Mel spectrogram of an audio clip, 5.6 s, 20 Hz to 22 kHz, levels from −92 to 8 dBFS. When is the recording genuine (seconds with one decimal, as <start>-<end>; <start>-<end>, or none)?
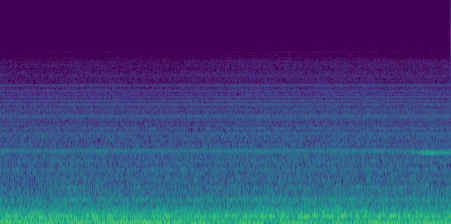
0.0-5.6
